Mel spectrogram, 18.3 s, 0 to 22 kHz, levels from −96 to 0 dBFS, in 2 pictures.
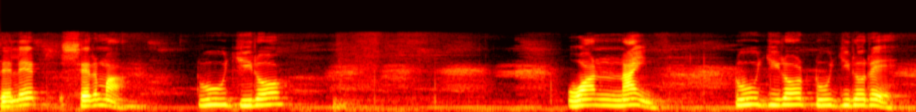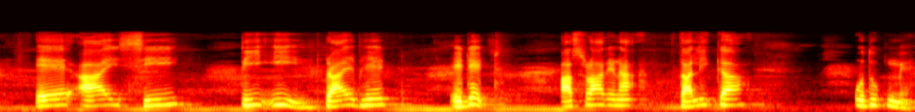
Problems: constant background noise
